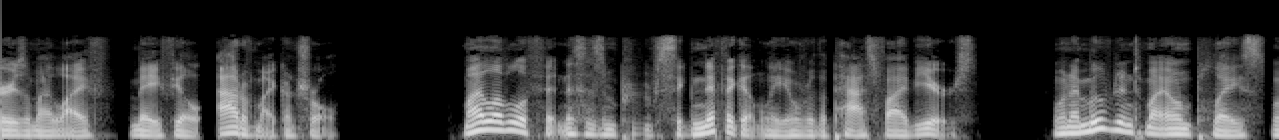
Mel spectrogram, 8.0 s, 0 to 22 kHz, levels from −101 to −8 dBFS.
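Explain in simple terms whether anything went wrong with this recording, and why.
Between about 3.95 and 4.03 s there is a burst of packet loss: a short run of the call's audio never arrived in time. The receiver covers the hole by stretching the last bit of speech for about 57 ms and fading it out, then jumps ahead, so about 60 ms of speech is simply skipped. Unlike a plain dropout, the gap isn't silent. You hear a brief held buzz or hiss, then the speech resumes slightly further on.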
